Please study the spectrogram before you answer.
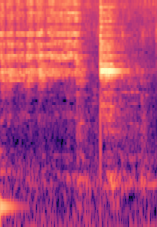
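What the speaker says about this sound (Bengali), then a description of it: "বাটারটা একটু গরম হওয়ার জন্য আমি পাউরুটিগুলো দিয়ে দিচ্ছি" Bread slices dropped into hot melted butter in a frying pan while making a burger, giving a steady, close bright sizzle with a brief clatter partway through; no one speaks.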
